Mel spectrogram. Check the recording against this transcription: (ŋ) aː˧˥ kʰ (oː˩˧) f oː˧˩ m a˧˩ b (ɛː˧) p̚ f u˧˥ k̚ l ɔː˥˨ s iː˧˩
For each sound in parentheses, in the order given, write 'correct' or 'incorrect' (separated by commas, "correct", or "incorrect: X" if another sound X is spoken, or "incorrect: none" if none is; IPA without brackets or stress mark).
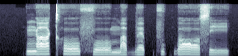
correct, incorrect: oː˧˥, correct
